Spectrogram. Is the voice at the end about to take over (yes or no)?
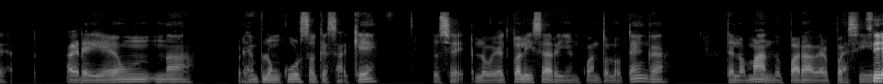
yes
